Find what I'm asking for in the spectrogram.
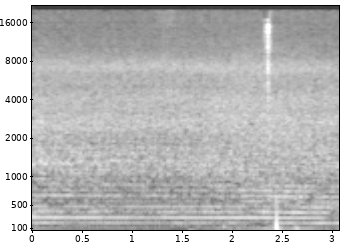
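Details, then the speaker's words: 1925 GE AOU AE1 desk fan, pot metal gearbox, oscillator on at medium: smooth even motor hum, steady low tone, absolutely no gearbox grinding or gear noise; runs healthy. "Now I'll go ahead and straighten it out, and we'll turn the oscillator on. You can hear absolutely no gearbox noise. It's wonderful."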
